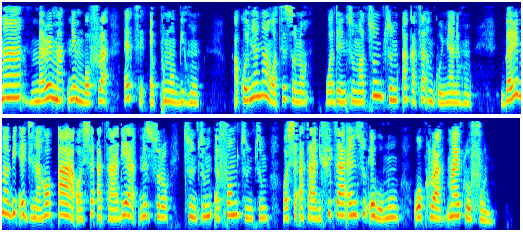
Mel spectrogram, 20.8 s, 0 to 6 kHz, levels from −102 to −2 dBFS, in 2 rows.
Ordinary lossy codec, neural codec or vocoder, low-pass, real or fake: MP3, 24 kbps; codec, 16 kHz, 16 kbps, FunCodec, trained on Chinese and English, 50 frames a second; 5.4 kHz; fake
